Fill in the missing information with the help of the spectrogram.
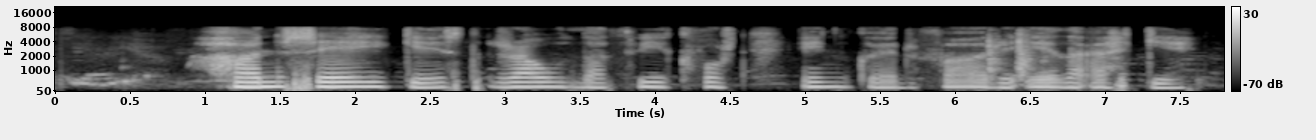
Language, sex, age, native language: Icelandic, male, 18-19, Icelandic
